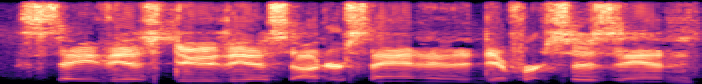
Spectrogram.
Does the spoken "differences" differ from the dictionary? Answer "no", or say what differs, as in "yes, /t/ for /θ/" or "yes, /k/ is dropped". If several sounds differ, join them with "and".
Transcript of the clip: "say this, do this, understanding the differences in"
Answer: no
